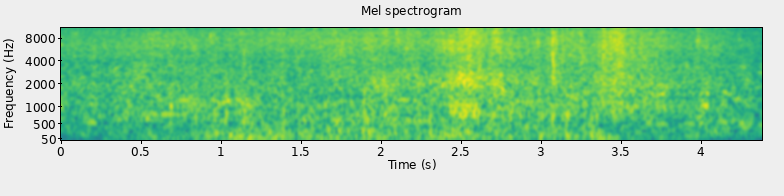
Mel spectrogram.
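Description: Boats approach a jetty over steady wind buffeting and lapping water, a continuous rough rumble without clear breaks, with faint indistinct voices in the background.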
